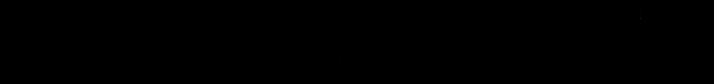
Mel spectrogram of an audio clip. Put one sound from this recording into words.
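Hands tear a piece of soft bread apart.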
